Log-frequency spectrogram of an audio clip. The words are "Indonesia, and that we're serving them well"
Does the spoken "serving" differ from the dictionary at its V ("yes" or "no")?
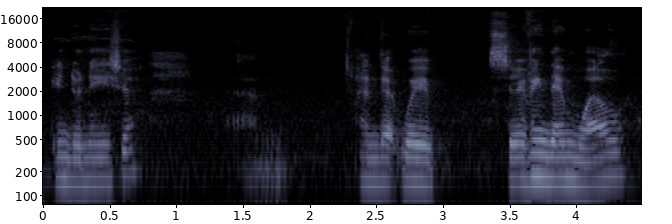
no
